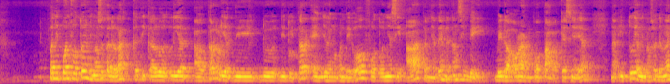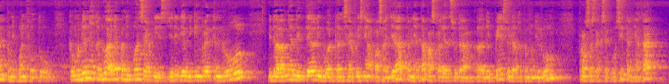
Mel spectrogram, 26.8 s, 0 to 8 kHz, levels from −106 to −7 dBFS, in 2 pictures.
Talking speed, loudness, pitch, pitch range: 155 wpm, -18 LUFS, 145 Hz, 135-205 Hz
